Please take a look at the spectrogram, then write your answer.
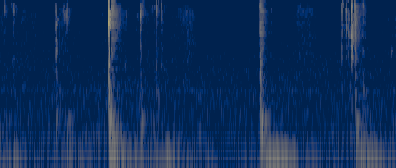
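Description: Quick keystrokes clatter on a computer keyboard as someone types a database lookup formula, with a few sharper clacks standing out among lighter irregular taps, close and clear.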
